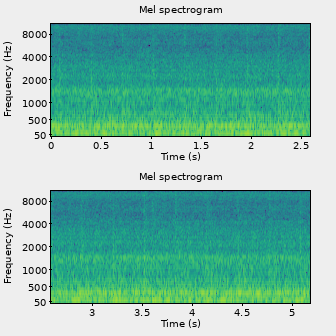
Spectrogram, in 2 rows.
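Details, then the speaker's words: VEVOR 8kW diesel heater on auto, 54°C outlet air: steady even roar with low rumble and soft fuel-pump ticking underneath, no surging or misfire; exhaust noisier than pump; healthy normal running. "54c that's on the auto say it's running really well and putting out plenty of heat yeah that's good so that go a long way to warming up the workshop noise wise there's more noise from the exhaust than there is from the pump"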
